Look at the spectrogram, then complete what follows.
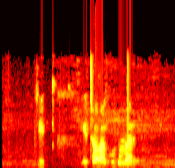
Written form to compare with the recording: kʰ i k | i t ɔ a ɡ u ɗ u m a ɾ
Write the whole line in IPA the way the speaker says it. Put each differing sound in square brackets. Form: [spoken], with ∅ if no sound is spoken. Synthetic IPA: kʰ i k | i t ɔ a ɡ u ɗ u m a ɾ

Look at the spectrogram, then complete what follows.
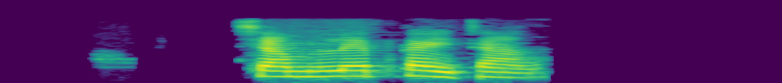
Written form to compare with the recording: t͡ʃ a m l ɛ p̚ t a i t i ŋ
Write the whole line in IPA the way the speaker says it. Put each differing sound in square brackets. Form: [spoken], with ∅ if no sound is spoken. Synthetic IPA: t͡ʃ a m l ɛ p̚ [k] a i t [a] ŋ

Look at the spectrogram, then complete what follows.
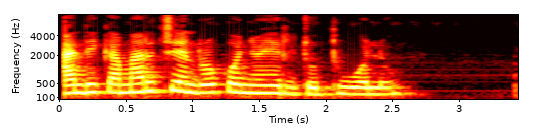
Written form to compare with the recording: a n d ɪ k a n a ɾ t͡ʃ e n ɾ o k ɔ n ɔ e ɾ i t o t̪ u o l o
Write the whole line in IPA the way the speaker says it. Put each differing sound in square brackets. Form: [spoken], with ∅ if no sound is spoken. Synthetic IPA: a n d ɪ k a [m] a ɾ t͡ʃ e n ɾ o k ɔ [ɲ] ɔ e ɾ i t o t̪ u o l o

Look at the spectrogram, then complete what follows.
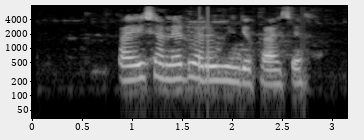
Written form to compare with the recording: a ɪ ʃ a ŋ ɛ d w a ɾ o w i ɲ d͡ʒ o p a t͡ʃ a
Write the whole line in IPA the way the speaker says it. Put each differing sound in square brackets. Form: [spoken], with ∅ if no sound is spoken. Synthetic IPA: a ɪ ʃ a [n] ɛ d w a ɾ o w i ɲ d͡ʒ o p a t͡ʃ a

